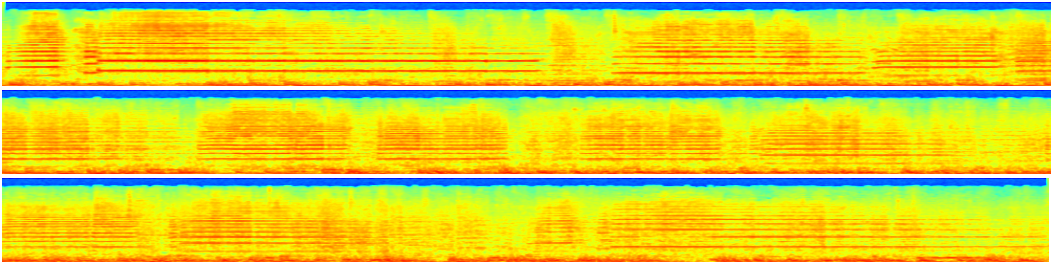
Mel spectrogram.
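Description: Solo trumpet playing a slow, mournful call of long held notes for a minute of silence in honour of the dead.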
